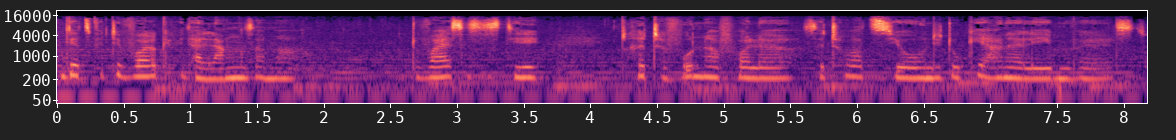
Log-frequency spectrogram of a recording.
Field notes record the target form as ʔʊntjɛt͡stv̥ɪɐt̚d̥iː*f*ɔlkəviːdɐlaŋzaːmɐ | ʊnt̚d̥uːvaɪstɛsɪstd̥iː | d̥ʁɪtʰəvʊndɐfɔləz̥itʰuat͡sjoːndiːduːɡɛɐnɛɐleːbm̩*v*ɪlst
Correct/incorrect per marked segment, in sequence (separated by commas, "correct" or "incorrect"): incorrect, correct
